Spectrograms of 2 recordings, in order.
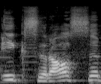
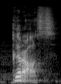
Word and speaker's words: Xros: Mi ha detto: Tato, attenzione, perché non si pronuncia X-Ross, bensì Cross.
